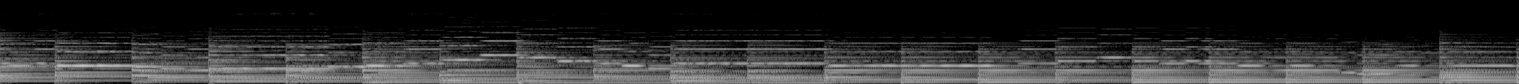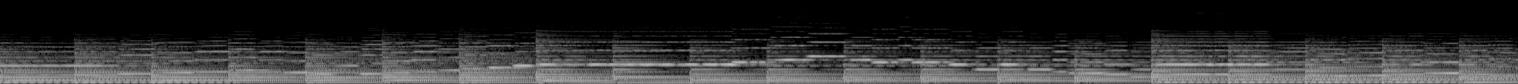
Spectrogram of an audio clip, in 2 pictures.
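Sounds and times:
flute: 0.0s - 30.3s.

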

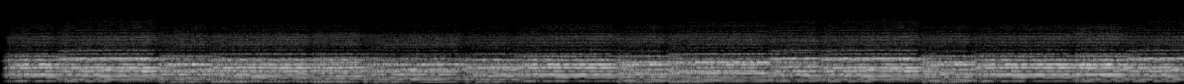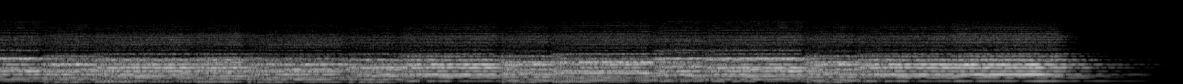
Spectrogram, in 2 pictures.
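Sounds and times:
choir singing a hymn: 0.0s - 23.1s.

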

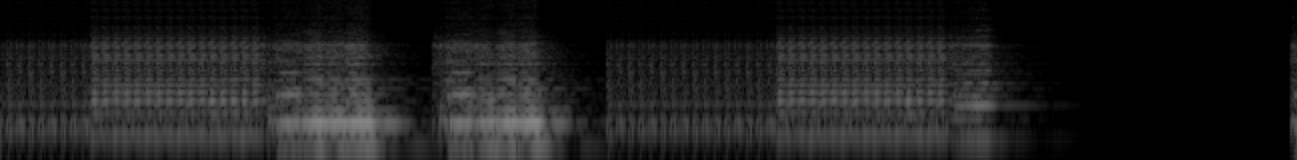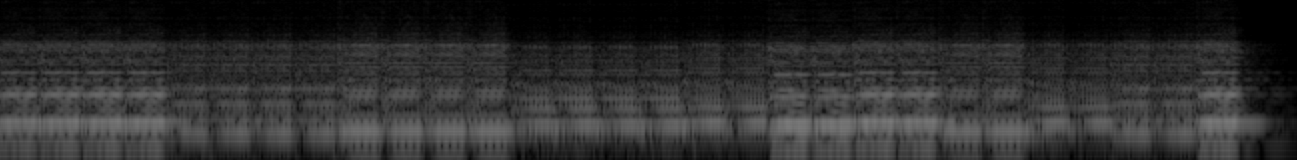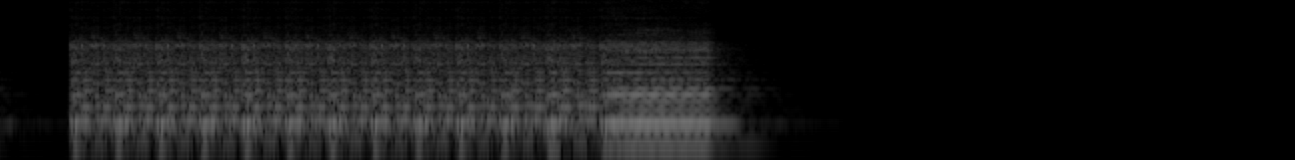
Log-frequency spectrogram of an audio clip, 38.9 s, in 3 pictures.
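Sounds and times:
cello duet: 0.0s - 10.1s, 12.9s - 25.6s, 26.6s - 33.3s.

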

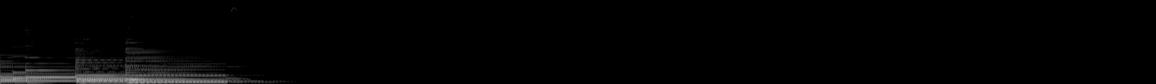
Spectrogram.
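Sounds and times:
guitar playing waltzes: 0.0s - 2.4s.

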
